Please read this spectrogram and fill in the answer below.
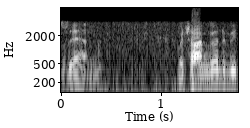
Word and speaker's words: Zen: it's spelled z-e-n and that is the japanese way of pronouncing the chinese word chan and this in turn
